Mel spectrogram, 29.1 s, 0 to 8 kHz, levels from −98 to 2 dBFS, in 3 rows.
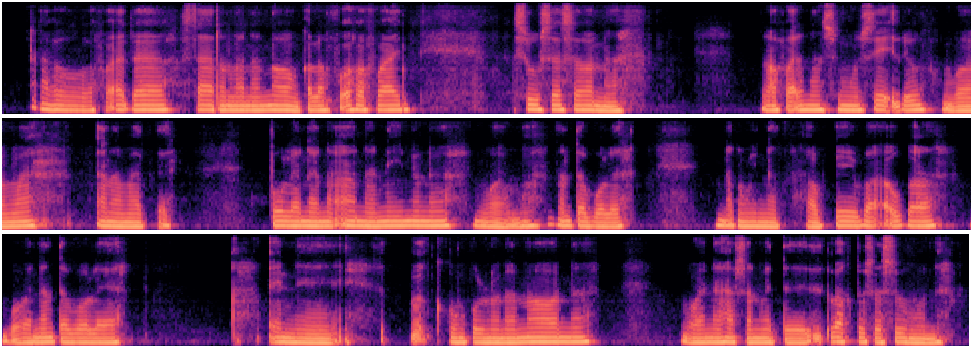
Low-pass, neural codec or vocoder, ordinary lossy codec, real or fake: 7.2 kHz; none; none; real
